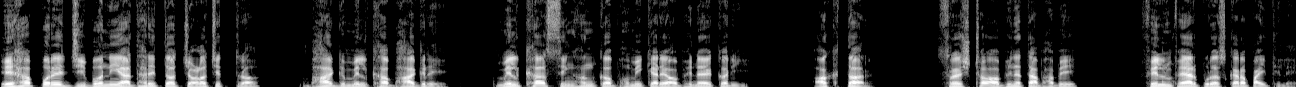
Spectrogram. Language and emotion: Odia, neutral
